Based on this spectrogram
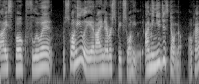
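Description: A woman speaks in a passionate tone with lively intonation, captured in a very clean recording against a silent background. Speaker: podcast host. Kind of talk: casual unscripted solo podcast chat. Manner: fast talker; rambling, passionate.

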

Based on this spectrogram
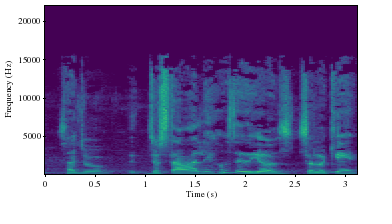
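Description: Noticeable background noise surrounds a man speaking at a fairly slow pace. His voice is high-pitched with ordinary pitch variation. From Colombia, near Bogotá. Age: 30s. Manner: passionate, intense, emotional.

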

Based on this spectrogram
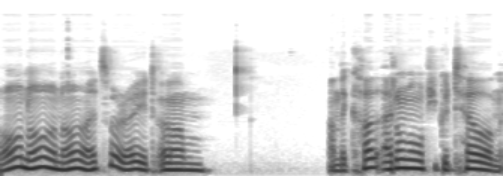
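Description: Very fast and dark, mellow in tone, a man's voice carries ordinary pitch variation. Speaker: podcast co-host. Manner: joking, casual.

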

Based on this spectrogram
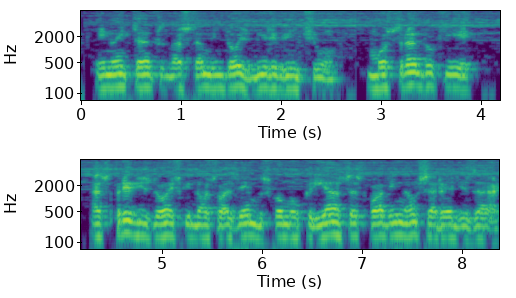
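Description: A man speaks fairly slowly at medium pitch in a monotone, flat intonation. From Brazil, Bauru (São Paulo state). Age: 80s+. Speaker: retired aeronautical engineer and company founder. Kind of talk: interview excerpt. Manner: halting, repeats words.

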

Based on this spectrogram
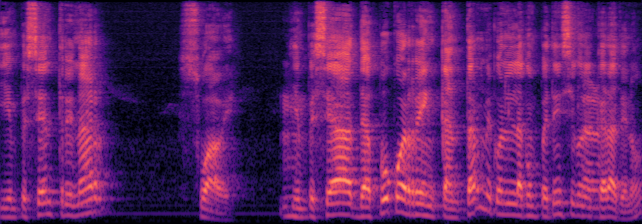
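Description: Fairly high in pitch, a man uses an ordinary speaking voice at a fairly quick pace with ordinary pitch variation. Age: 30s. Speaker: karate athlete. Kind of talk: interview.

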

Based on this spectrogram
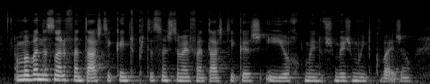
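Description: This woman speaks in a European Portuguese accent at a fairly low pitch with fairly even intonation. The recording is very clean, with a silent background. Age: 30s. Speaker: podcast host, film reviewer. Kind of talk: casual review monologue.

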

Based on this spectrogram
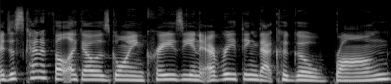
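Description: A woman with an unremarkable speaking voice at a moderate pace, ordinary pitch variation, and a very clean recording with a silent background. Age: 30s. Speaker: energy healer, host's wife. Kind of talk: casual chat.

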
